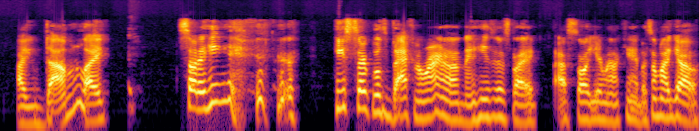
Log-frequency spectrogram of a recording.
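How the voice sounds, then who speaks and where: A man talks at a fairly quick pace in a fairly high pitch, with lively intonation and long, frequent pauses. The recording is very clean, with a silent background and a dry, close sound with no echo. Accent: New York. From New York. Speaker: podcast host. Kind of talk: casual chat. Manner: animated.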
